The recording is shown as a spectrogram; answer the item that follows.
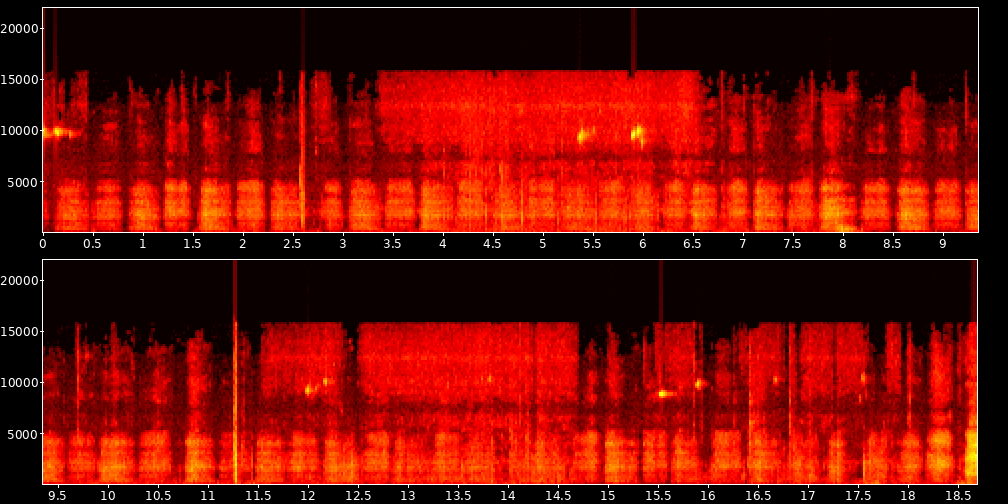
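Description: Mountain-bike rider panting hard in quick rhythmic breaths while descending a dirt trail at race pace, mixed with tyre and bike noise over the ground. A few sharp knocks from the bike come through, one about eleven seconds in.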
